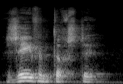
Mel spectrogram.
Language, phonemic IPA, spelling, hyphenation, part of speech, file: Dutch, /ˈseːvə(n)təx.stə/, zeventigste, ze‧ven‧tig‧ste, adjective, Nl-zeventigste.ogg
- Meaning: seventieth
